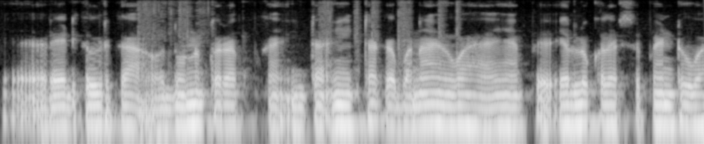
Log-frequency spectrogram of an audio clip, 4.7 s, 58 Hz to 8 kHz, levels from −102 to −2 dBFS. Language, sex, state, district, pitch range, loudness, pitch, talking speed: Hindi, male, Jharkhand, Palamu, 105-110 Hz, -16 LUFS, 105 Hz, 240 wpm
